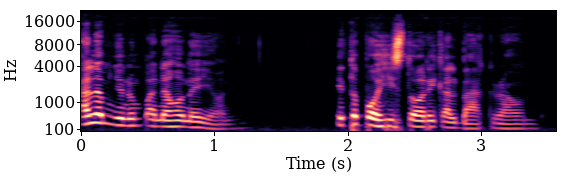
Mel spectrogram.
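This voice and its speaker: A man preaching a sermon as pastor, animated, with big swings between loud and soft. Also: on the high side, fairly quick, no room sound.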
